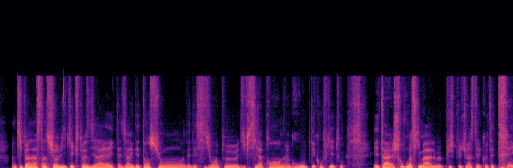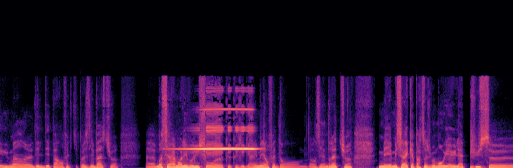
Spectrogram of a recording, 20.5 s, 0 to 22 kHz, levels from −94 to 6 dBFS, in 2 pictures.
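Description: From 13.50 to 15.59 s, a loudspeaker feedback squeal cuts through the speech. A microphone is picking up its own loudspeaker, and the loop gain tops one at 2.6 kHz. The tone swells over about a second, ending roughly 10 dB above the speech.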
